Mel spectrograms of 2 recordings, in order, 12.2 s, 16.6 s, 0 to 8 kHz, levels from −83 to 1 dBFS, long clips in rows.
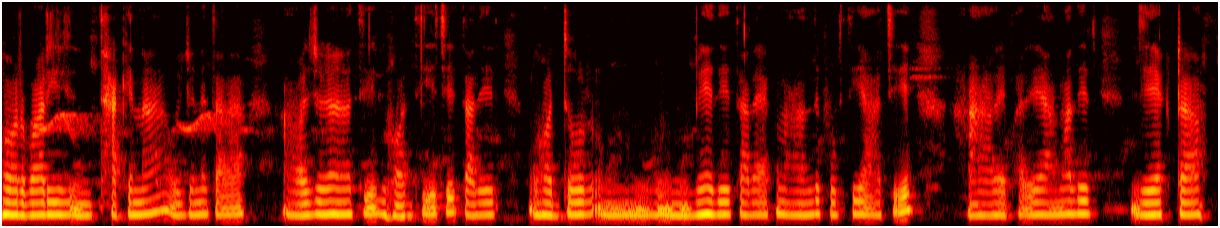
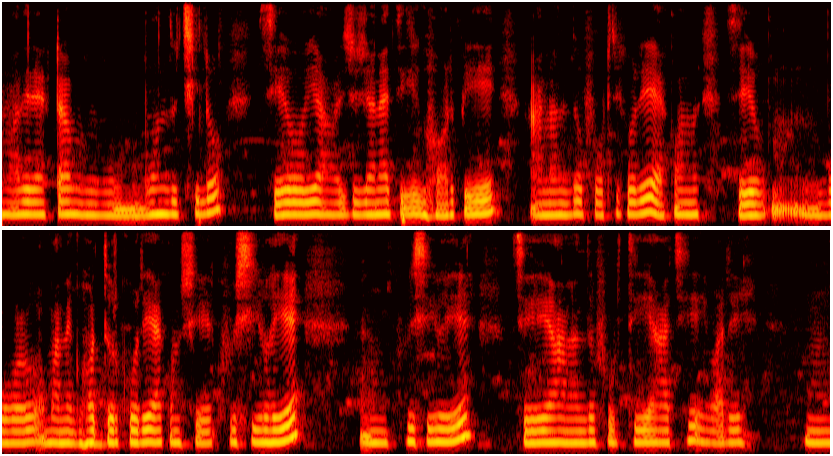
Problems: background sounds at intervals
